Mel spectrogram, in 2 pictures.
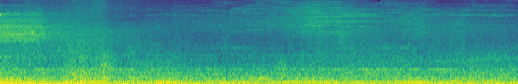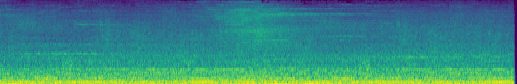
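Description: Soft game victory music plays steadily.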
